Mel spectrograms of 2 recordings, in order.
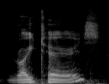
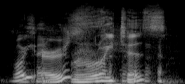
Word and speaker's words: Reuters: The Reuters exclusive. Reuters. Reuters. You know, the news agency. Reuters. The world's most trusted news sources. The one at the end of the road. Who's that? That news agent. Reuters.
